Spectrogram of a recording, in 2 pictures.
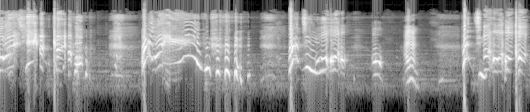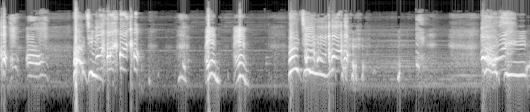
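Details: Infant laughing when his mother sneezes: brief, sharp adult sneezes, each followed by bursts of high-pitched infant laughter and giggling.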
